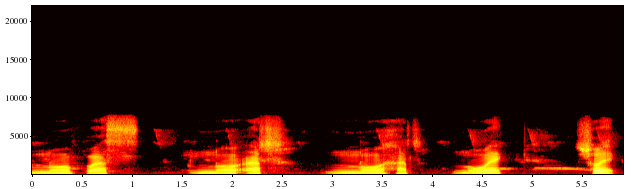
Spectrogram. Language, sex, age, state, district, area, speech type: Assamese, male, 30-45, Assam, Dhemaji, rural, read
